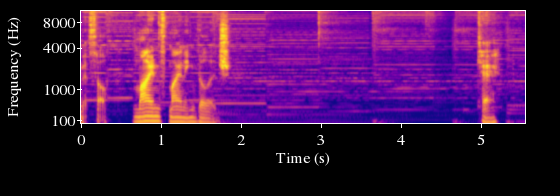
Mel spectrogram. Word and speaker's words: Mainz: didn't actually name itself Minds mining Village okay apparently it's supposed to be pronounced minds and not mains which I mean I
